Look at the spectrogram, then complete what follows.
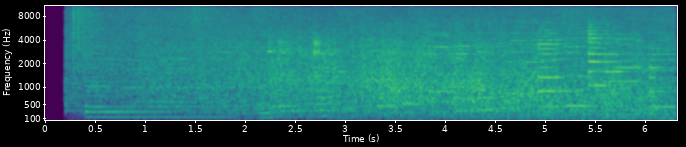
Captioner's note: Ήχος αεροπλάνου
